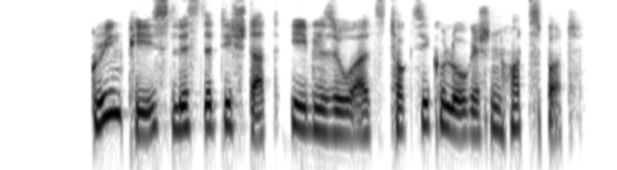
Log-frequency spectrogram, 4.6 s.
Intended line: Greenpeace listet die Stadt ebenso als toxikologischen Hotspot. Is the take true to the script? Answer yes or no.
yes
